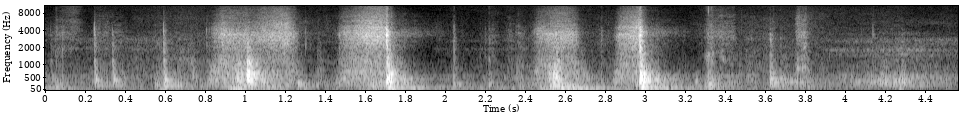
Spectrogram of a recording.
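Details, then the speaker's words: Conversion van power window after reinstalling the glass channel: slow irregular scraping every two seconds as the glass travels, bottoming out and rubbing on the window regulator, feels too tight. "What is it hitting? I don't know. It's hitting the regulator. It's hitting the regulator is what it's hitting."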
